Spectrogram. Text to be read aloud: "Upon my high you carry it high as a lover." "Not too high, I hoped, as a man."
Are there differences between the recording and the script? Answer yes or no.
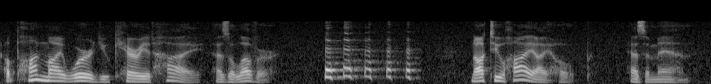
yes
